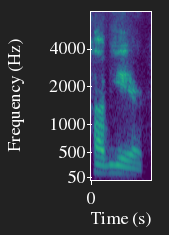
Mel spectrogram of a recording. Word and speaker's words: Javier: It's with a J, but I believe it's pronounced Javier.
